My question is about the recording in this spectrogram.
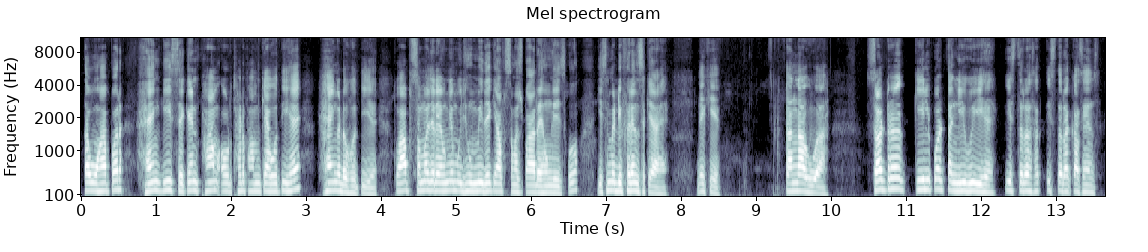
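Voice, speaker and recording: A man with a Hindi accent teaching an English lesson, dictating slowly and repeating each example sentence. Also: fairly high pitch, darkish tone, smooth, dry recording, studio quality.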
